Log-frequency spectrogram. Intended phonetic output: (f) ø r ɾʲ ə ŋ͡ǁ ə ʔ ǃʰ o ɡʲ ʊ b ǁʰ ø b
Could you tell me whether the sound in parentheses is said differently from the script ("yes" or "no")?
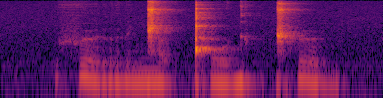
no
